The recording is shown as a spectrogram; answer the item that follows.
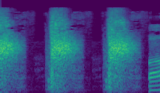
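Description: A hand slap repeated three times at an even pace, about two-thirds of a second apart, each a loud, sharp smack that fades quickly.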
